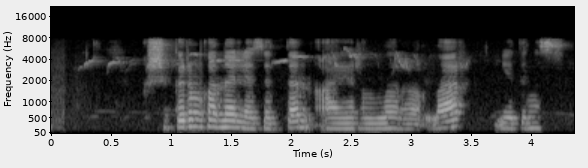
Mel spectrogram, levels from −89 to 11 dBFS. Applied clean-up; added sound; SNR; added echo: none; Bird vocalization, bird call, bird song; 14 dB; none.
